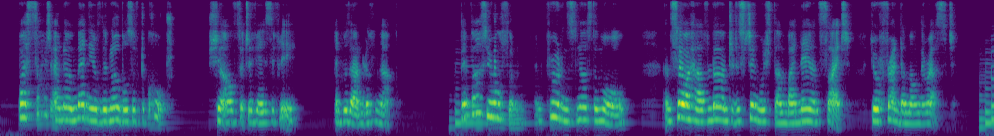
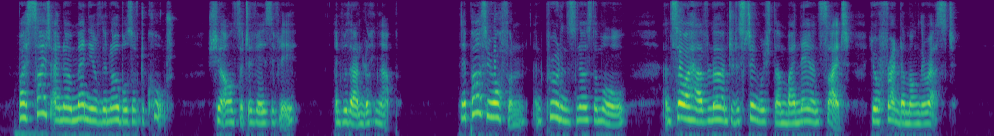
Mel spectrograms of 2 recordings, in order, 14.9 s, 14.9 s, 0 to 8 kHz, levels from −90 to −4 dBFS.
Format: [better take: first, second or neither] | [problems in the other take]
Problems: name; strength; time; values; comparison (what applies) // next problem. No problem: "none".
second | noise reduction (neural mask model DeepFilterNet 3)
